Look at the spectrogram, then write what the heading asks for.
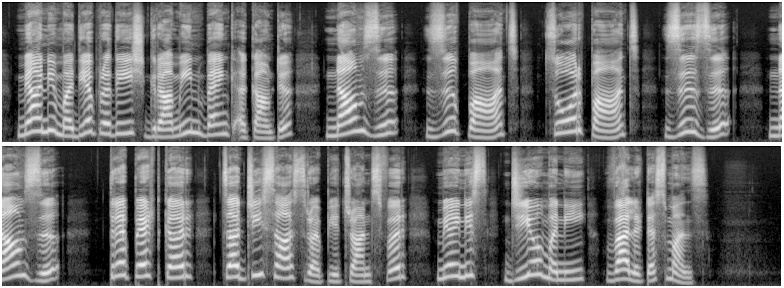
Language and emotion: Kashmiri, neutral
